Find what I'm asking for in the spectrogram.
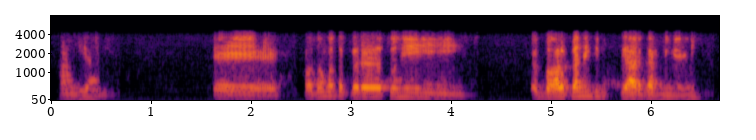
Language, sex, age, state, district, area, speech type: Punjabi, male, 30-45, Punjab, Gurdaspur, urban, conversation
